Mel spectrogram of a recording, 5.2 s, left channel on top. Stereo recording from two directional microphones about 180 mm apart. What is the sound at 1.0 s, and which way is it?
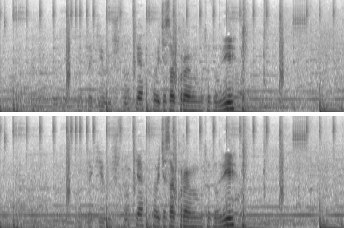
Speech, centre (ahead or behind).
